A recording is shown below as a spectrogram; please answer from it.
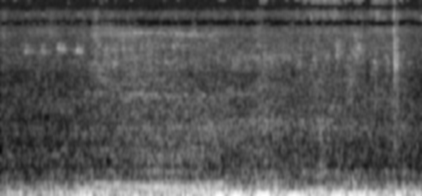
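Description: Domestic cat purring close to the microphone, a low steady rumble that swells about two seconds in.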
